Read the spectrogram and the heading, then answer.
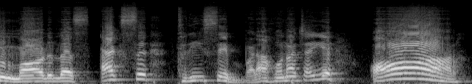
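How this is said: The word 'और' is said with strong stress. The speaker calls it right. "उसी पर मुझे स्ट्रेस देना चाहिए"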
